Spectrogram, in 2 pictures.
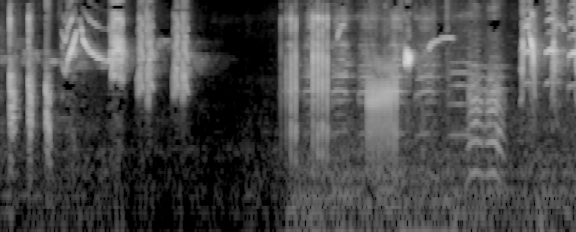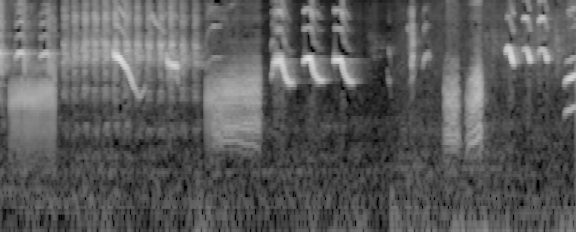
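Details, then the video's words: Caged Black-winged starling in long, varied, prolific song while bobbing its head. Whistled slurs, harsh grating bursts and rattling notes follow one another, with a brief pause near the start. "Dengar Suara Khas Jalak Kebo Gacor"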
